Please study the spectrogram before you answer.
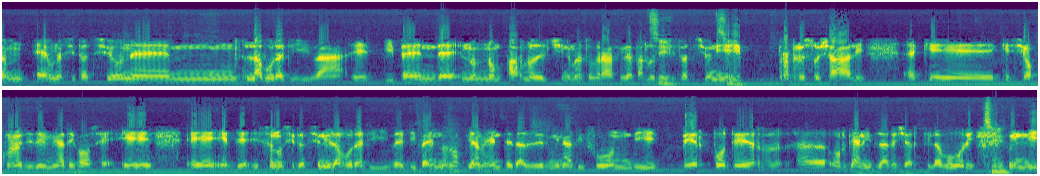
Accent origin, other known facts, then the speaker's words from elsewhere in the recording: Naples, Campania, Italy; now in Barcelona, Spain; Di tanto in tanto tornavo a Napoli, ovviamente per visitare casa, per tornare nel mio paese, e vedevo dal mio balcone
